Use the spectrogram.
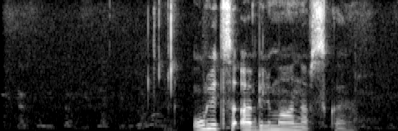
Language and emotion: Russian, neutral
